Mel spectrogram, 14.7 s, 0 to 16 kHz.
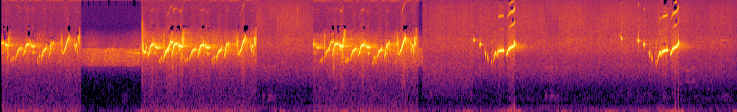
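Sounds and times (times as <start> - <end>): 
weebill calling in a Canberra garden: 0.0 - 1.6, 2.8 - 5.2, 6.3 - 8.4, 9.4 - 10.5, 12.4 - 13.8.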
